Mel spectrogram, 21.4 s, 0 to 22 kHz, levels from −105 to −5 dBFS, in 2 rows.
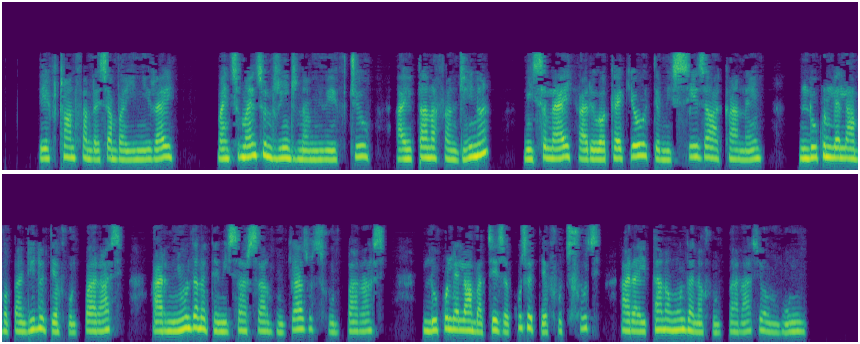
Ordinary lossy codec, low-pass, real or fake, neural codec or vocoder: MP3, 32 kbps; 7.2 kHz; fake; codec, 24 kHz, 3 kbps, HILCodec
